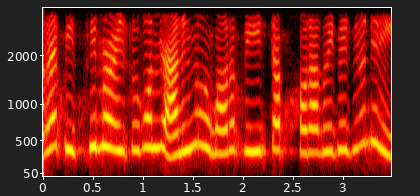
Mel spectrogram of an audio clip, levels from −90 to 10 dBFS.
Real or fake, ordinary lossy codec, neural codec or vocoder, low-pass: fake; none; autoencoder, 44.1 kHz, a latent of 192 numbers a frame, MeloTTS; 3.6 kHz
